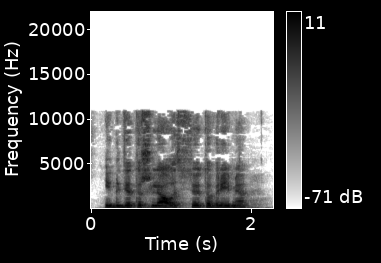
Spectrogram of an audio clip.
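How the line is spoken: Gloomy question. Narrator (Russian): мрачно поинтересовался Гвори

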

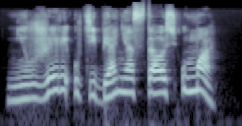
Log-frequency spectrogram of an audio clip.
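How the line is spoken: Barking snap. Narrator (Russian): рявкнула Лиза

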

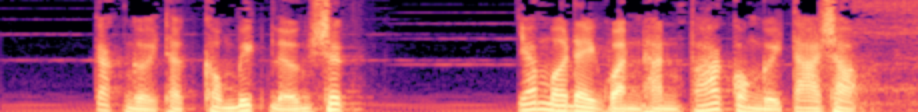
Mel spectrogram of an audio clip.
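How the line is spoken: Old woman's angry shout. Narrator (Vietnamese): Bà giận dữ quát lên

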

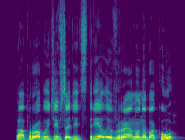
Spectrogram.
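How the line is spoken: Shouted. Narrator (Russian): прокричал Феликс

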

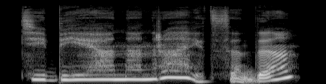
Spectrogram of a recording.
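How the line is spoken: Sarcastic hiss, girl. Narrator (Russian): Язвительно прошипела девушка

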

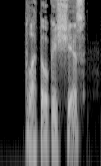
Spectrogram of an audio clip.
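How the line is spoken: Almost plaintive voice. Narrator (Russian): голос Стефана звучал почти что жалобно

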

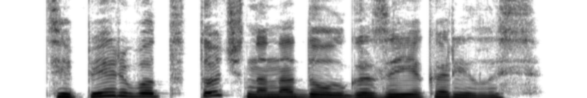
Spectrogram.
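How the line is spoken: Laughing female voice. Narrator (Russian): хохотнула Ирина

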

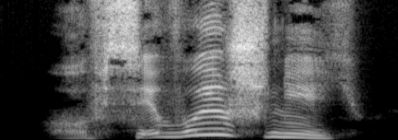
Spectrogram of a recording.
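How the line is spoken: Duke's suddenly hoarse mutter. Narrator (Russian): севшим вмиг голосом пробормотал герцог

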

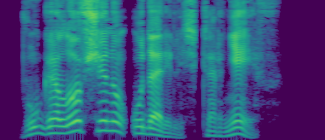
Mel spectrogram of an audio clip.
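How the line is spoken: Unpleasant voice. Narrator (Russian): неприятным голосом произносит Хунта

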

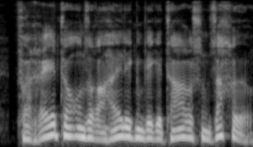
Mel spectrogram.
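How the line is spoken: Calling after someone. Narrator (German): rief ihm Engelhardt hinterher

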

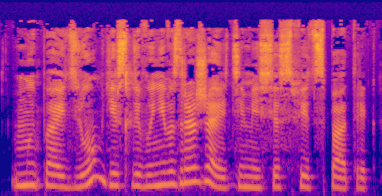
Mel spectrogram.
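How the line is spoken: Plain. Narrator (Russian): сказала Пегги

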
